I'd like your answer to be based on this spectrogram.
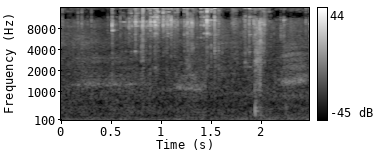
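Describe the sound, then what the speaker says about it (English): Keys jingle and clink in a hand for a couple of seconds, light metallic rattles close by, with a few brighter chimes standing out over quiet room noise. "grab the keys"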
